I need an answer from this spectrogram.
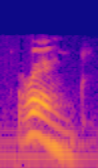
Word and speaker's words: wrong: Wrong. And again, wrong is easy. Wrong. Don't forget that this letter is silent.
